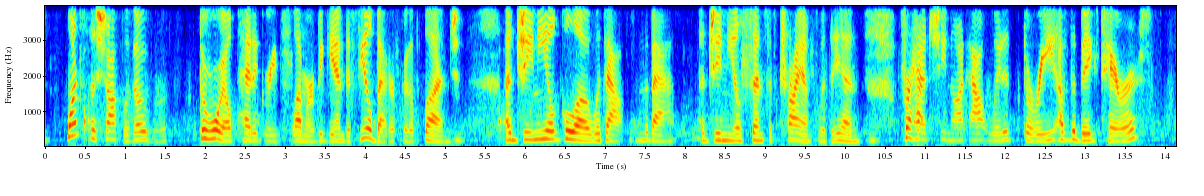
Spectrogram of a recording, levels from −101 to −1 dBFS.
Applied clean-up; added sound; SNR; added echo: neural separator model SepFormer DNS4.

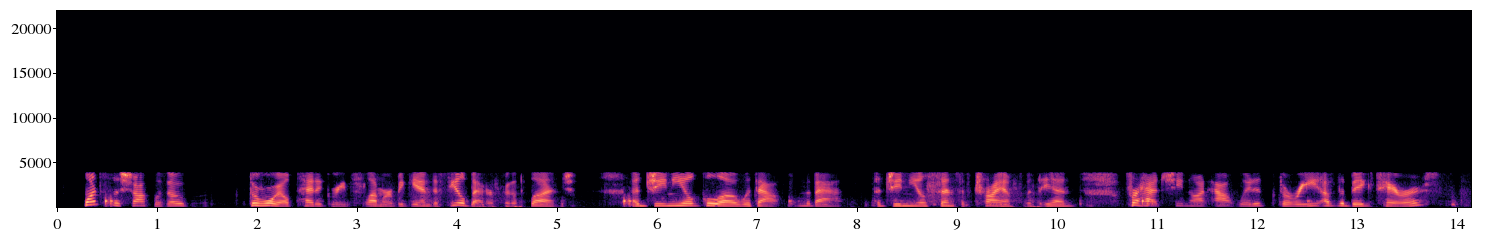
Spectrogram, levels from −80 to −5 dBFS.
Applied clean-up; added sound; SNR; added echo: neural mask model RNNoise.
